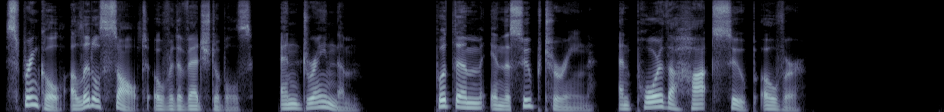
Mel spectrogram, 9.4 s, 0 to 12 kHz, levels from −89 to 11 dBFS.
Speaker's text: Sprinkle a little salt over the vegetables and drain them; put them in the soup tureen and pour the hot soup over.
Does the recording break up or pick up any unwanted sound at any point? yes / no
no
